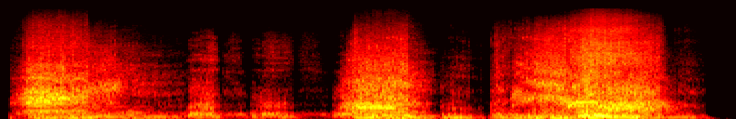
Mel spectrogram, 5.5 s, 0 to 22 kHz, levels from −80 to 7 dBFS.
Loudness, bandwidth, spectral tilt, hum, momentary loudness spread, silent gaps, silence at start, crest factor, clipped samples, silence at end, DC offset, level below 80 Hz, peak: -16 LUFS; 16 kHz; -5 dB/octave; none; 21 LU; none; 0.05 s; 16 dB; under 0.1%; 0.3 s; under 0.1%; -28 dBFS; -4 dBFS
